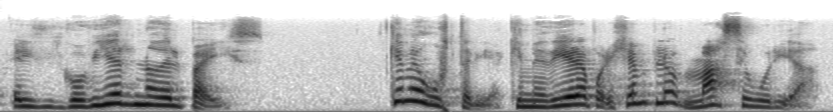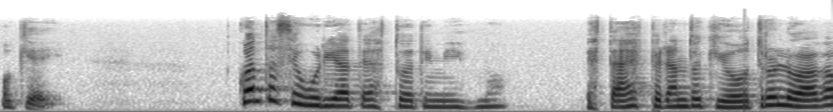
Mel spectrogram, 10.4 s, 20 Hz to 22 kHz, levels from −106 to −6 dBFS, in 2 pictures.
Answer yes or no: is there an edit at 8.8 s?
no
